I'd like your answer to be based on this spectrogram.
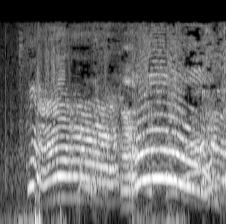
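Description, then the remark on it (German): A person's voice mimics a frantic, hysterical goat bleat, two shrill, wavering cries in close succession, loud with a quavering, strained pitch. “Das ist, auf das ist so wie die Ziege. ja, das war noch ein bisschen hysterischer. Die war so.”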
